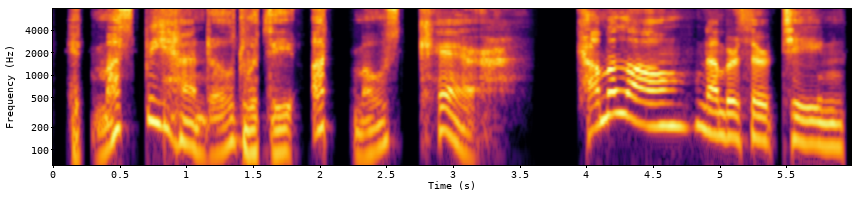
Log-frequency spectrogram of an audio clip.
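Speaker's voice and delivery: normal talking voice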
